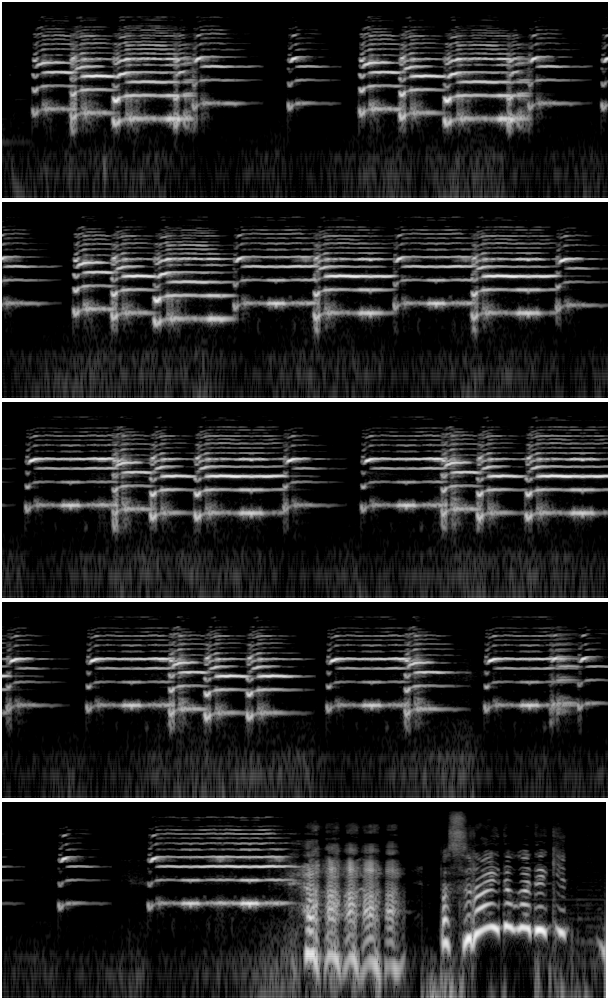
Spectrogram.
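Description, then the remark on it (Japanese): An otamatone played from a keyboard: a whiny, voice-like electronic tone bounces through a short melody in repeated, sliding phrases, loud, ending in a quick warbling sweep. “鍵盤で弾くより、おたまとん自体で。”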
